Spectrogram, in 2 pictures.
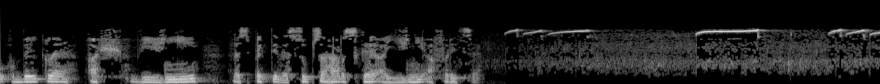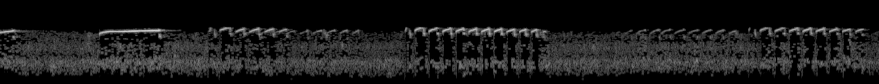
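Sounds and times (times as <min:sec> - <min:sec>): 
continuous background hiss: 0:00.0 - 0:17.5
speech: 0:00.1 - 0:05.0
common sandpiper piercing high whistles and trilled runs: 0:05.0 - 0:06.1, 0:06.9 - 0:09.1, 0:09.8 - 0:14.3, 0:15.0 - 0:17.5.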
